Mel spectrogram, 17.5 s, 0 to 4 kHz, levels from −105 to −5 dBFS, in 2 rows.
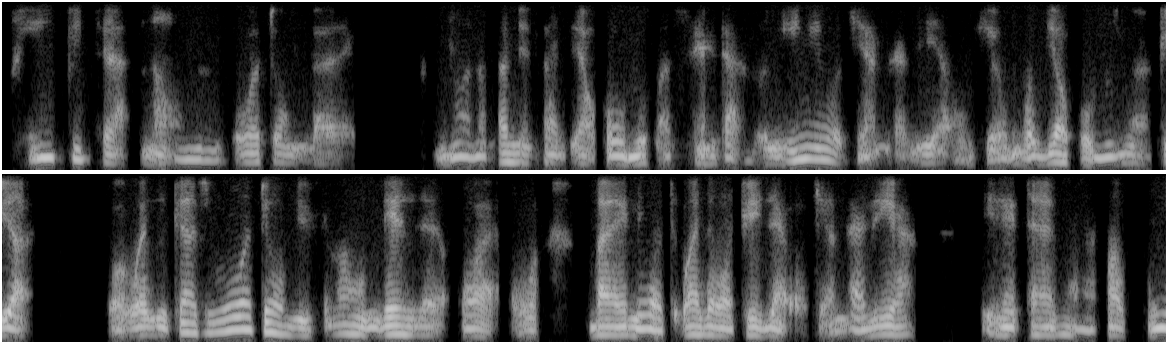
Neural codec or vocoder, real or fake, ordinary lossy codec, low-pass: codec, 16 kHz, 1 kbps, FreqCodec, larger model; fake; Opus, 16 kbps; 3.6 kHz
